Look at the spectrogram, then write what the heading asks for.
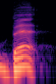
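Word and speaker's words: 백: physical 100 physical bet physical bet that's how you say it in Korean because man they say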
